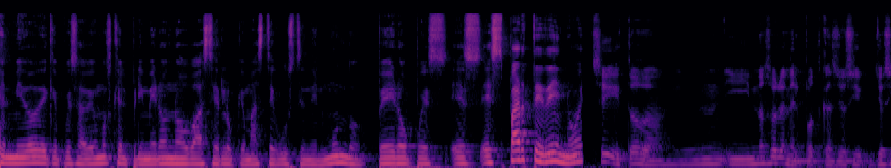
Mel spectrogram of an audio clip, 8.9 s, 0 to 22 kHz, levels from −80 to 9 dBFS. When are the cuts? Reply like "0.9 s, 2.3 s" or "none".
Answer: 5.8 s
